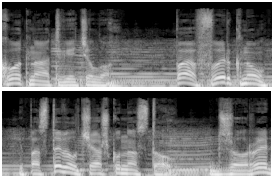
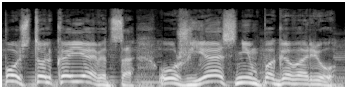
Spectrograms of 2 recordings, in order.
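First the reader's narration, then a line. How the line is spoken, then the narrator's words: Grief-stricken exclamation. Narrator (Russian): сокрушенно воскликнул Редлин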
